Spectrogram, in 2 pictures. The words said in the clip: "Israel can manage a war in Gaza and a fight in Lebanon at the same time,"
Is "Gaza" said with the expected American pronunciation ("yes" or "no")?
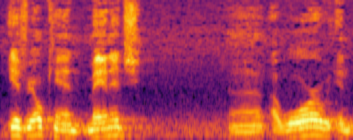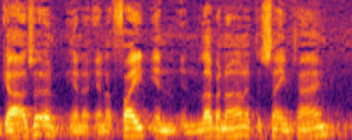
yes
